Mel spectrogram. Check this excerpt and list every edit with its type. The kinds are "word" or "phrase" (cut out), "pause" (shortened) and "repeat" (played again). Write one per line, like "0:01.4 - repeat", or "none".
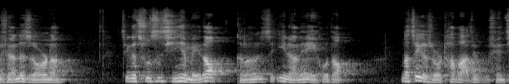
none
